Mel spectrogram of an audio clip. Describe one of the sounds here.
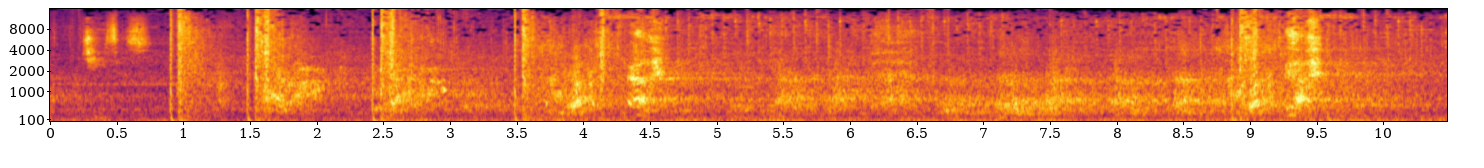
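Gunshots ring out, echoing sharply.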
